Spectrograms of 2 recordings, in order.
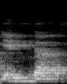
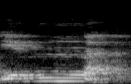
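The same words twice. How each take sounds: First: The n sound is short, not held. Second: The n sound is held for two beats. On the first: The speaker calls it wrong. "jangan inna" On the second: The speaker calls it right. "tapi inna ... ditahan dua rokat"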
